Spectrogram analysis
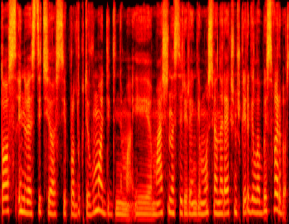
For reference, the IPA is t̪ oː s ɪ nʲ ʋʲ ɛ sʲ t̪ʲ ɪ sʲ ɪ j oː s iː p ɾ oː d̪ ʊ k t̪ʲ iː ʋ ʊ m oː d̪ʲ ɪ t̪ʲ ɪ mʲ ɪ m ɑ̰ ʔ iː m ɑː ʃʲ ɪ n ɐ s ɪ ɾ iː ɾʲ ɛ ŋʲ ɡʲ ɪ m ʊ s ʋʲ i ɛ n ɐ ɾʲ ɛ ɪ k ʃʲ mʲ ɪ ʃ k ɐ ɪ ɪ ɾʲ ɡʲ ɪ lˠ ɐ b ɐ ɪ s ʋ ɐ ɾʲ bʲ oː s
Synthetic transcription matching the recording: t̪ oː s ɪ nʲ ʋʲ ɛ sʲ t̪ʲ ɪ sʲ ɪ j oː s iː p ɾ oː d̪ ʊ k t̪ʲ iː ʋ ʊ m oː d̪ʲ ɪ d̪ʲ ɪ nʲ ɪ m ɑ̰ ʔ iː m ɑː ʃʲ ɪ n ɐ s ɪ ɾ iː ɾʲ ɛ ŋʲ ɡʲ ɪ m ʊ s ʋʲ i ɛ n ɐ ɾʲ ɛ ɪ k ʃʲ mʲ ɪ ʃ k ɐ ɪ ɪ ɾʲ ɡʲ ɪ lˠ ɐ b ɐ ɪ s ʋ ɐ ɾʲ bʲ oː s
